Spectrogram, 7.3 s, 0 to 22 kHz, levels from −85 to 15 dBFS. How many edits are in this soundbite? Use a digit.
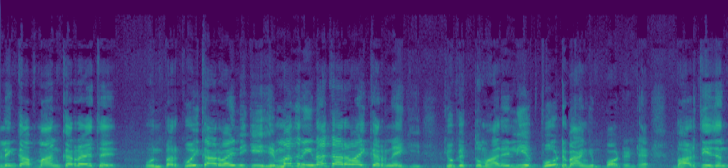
1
